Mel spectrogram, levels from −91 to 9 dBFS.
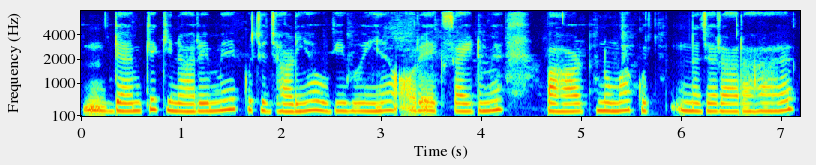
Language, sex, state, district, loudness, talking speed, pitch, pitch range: Hindi, female, Jharkhand, Ranchi, -18 LUFS, 175 wpm, 230 Hz, 225-250 Hz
